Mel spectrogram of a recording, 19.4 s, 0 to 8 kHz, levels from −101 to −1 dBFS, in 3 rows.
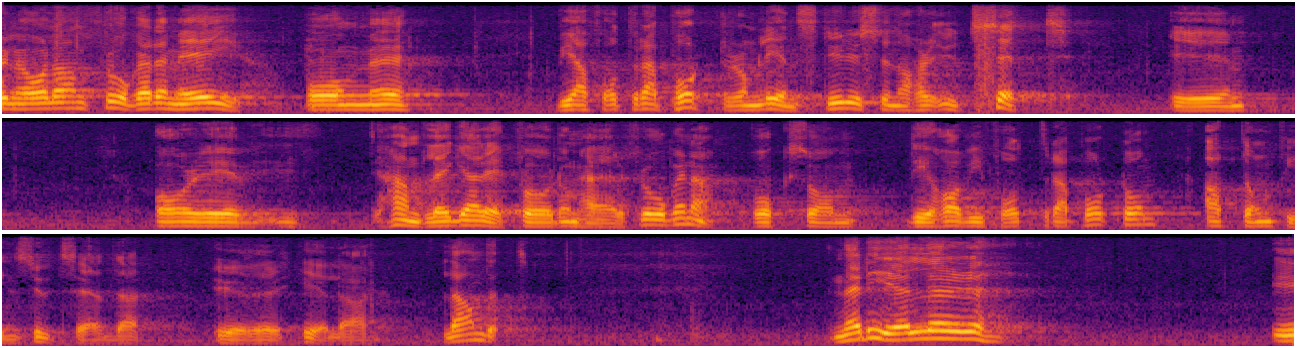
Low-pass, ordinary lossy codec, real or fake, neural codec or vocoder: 7.2 kHz; none; real; none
